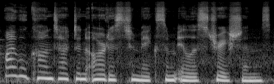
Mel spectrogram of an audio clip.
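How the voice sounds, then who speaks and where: Mellow, sly fox-spirit lady voiced by an actress. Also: mid-range voice, big pitch swings, soft background music, lightly acted. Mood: businesslike. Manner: poised, unhurried, teasing. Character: sly, composed female fox-spirit shrine maiden and publisher. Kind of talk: video game character acting.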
